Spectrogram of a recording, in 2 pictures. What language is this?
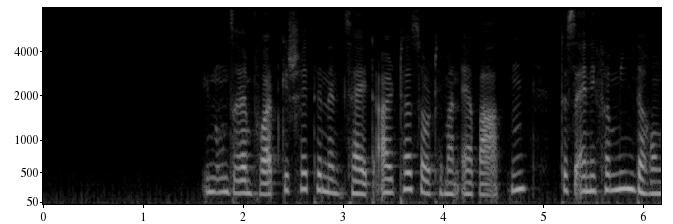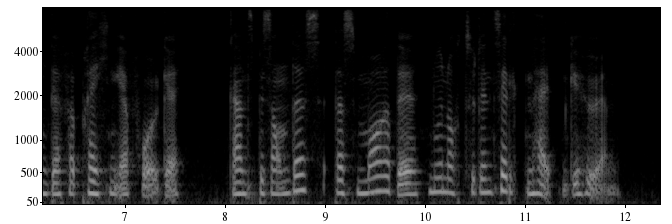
German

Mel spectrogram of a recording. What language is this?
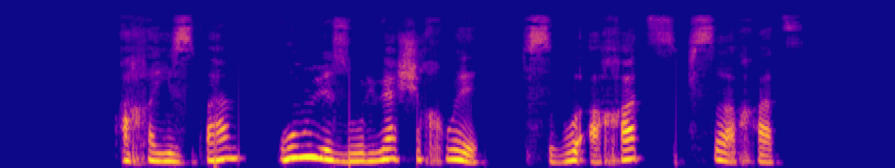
Abkhazian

